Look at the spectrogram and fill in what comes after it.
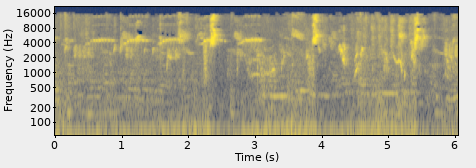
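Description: Small cage birds chirping and twittering in a run of short high calls, with a few louder sharp notes about two, four and five and a half seconds in.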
